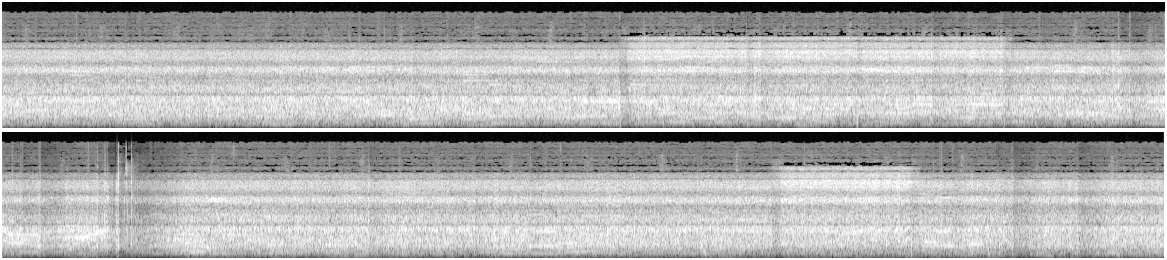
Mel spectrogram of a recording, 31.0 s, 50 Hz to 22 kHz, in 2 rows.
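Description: Shortwave AM broadcast on 11580 kHz coming through the speaker of a Sony ICF-2001D receiver: faint plucked-string music under heavy, steady hiss and static. The signal fades briefly a little past halfway through.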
